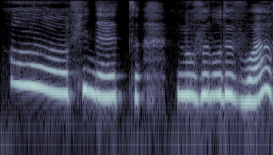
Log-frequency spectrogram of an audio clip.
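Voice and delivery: very high, haughty, gushing voice. Narrator tells of the sisters coming home from the ball, voicing the elder sister. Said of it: "lui disait-elle, / et quand ses sœurs arrivaient".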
